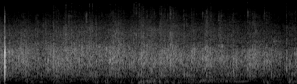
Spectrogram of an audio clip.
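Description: An audience applauds steadily for about three seconds, a dense wash of many hands clapping at an even, moderate loudness with no voices over it.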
